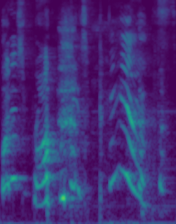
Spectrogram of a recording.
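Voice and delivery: very high, rushed, frantic, swooping panicked voice. Acting out Ross struggling with his pants, hands open: frantic Ross impression. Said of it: "'Cause he's so frantic".

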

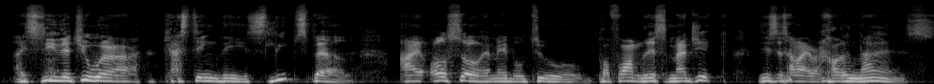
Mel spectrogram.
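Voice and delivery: put-on French accent. In an actual-play game, voicing a wizard addressing a fellow spellcaster, with a put-on french accent. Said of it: "I'm sure all of our French listeners will love my accent. / he goes over and he like closes the door, / I'm sure all of our French listeners will love my accent".

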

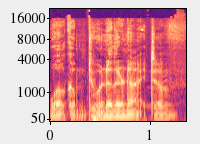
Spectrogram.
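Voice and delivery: very soft, hushed, dark movie trailer announcer voice. Describing someone who had a movie trailer voice, imitating a dark trailer voice. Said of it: "the movie trailer guy who do the dark voice".

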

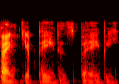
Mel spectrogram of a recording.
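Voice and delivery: gentle smooth cartoon voice. Joking about how cartoon characters say a word, the speaker does the Cleveland voice. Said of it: "I can do the Cleveland voice".

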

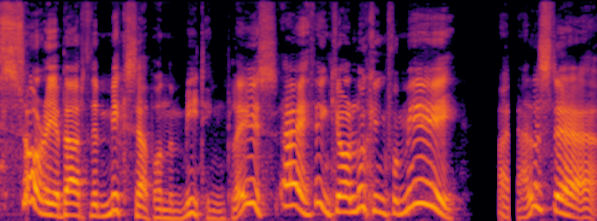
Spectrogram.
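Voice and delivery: put-on aged, old wizard character voice. Game master voices someone who taps the player's shoulder: old wizard voice. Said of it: "I like your old wizard voice".

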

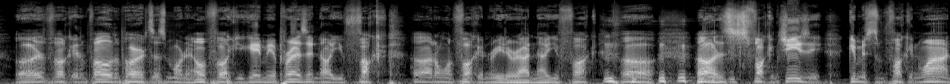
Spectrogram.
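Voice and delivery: poor put-on complaining voice. Imitating another speaker coming in grumbling: imitating another speaker complaining. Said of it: "That's a horrible impression".

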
